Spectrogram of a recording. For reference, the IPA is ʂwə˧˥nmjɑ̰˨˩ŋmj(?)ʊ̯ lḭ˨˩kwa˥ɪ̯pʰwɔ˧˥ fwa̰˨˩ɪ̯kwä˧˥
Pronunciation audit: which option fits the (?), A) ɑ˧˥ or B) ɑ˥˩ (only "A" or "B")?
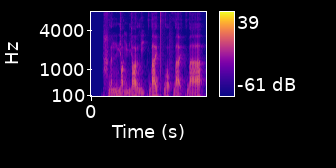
B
